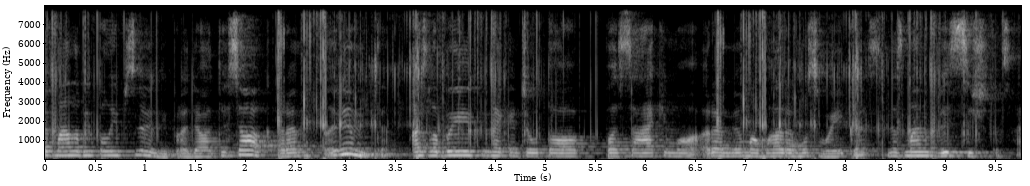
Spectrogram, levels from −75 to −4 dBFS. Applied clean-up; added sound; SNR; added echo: none; Crack / Crushing; 12 dB; reverberation time 0.6 s.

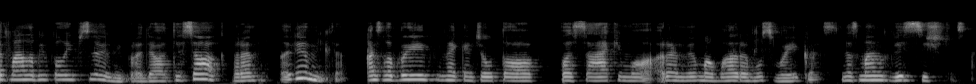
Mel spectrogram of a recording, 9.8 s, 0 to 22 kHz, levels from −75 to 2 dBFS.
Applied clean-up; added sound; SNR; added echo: neural mask model DeepFilterNet 3.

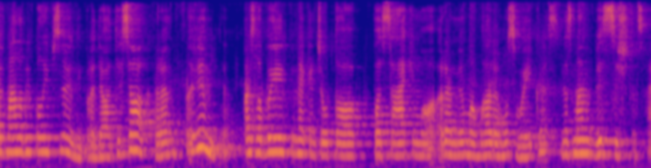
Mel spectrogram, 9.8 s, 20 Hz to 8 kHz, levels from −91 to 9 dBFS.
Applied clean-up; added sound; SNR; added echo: neural separator model SepFormer DNS4.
